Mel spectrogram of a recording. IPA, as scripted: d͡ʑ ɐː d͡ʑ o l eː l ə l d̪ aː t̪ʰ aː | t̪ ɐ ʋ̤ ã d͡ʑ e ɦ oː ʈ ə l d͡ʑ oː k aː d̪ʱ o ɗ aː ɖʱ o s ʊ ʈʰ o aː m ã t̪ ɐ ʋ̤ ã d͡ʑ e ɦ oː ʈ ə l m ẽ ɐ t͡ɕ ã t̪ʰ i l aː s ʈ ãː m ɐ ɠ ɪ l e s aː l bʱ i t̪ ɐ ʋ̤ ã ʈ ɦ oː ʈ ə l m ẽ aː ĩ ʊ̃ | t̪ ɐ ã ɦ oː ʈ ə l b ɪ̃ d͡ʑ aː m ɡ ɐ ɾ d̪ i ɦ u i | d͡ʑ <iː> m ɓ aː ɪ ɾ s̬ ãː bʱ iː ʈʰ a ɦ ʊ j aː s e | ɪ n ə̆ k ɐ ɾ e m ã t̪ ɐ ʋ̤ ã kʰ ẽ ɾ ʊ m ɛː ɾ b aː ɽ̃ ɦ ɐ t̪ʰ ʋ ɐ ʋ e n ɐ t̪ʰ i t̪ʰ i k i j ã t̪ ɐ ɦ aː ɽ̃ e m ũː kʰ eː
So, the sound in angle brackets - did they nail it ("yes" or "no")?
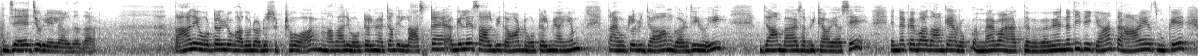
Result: no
